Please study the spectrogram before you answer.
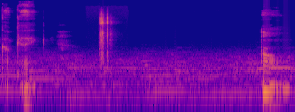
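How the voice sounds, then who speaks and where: A woman playing a menacing, amused female vampire in an audio roleplay, taunting and sultry with breathy, half-whispered asides. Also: fairly low pitch, dark tone, heavily acted. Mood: gloating, hungry. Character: menacing, amused female vampire gloating over a captured hunter.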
